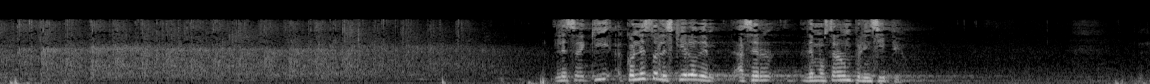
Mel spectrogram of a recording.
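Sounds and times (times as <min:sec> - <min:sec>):
audience applauding: 0:00.0 - 0:05.2
speech: 0:05.6 - 0:09.2.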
